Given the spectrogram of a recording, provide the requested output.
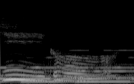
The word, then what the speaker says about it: Giger: be the work of one hr gear pronounced geeger the swedish surrealist painter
